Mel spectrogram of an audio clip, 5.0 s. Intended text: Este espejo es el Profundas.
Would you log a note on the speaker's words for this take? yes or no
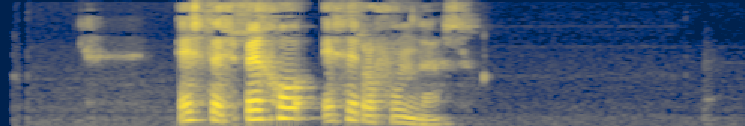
no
